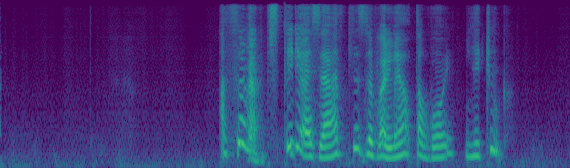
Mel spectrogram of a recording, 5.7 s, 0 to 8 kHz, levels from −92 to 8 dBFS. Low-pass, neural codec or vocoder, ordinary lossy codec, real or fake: 7.2 kHz; codec, 16 kHz, 0.5 kbps, FreqCodec, larger model; AAC, 48 kbps; fake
